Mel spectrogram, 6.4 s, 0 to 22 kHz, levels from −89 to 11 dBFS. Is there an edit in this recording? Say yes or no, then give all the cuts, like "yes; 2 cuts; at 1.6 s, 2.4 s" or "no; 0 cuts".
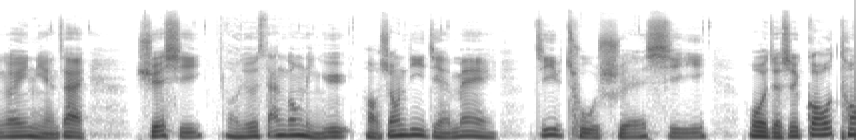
yes; 1 cut; at 2.7 s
